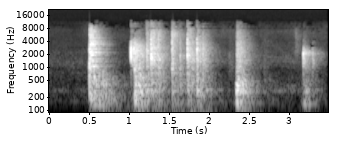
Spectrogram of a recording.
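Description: Pool balls are struck by a cue during a stop-shot practice drill on a pool table, with a series of solid, hollow clacks and thuds at uneven intervals, close and clear, with no talking.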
